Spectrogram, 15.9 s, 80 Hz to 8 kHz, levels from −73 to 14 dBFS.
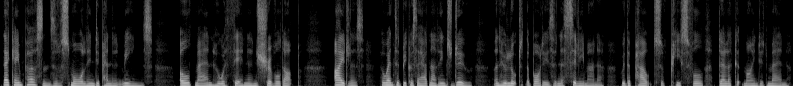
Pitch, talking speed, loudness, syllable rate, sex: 170 Hz, 160 wpm, -21 LUFS, 5.0 syllables/s, female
